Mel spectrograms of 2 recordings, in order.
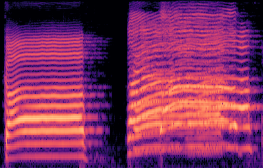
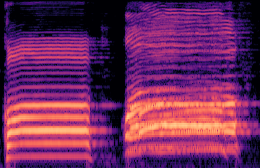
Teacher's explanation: جب ہم کاف کی ادائیگی کریں گے تو اسے ہم باریک پڑھیں گے اور جب ہم قاف کی ادائیگی کریں گے تو اسے ہم موٹا پڑھیں گے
